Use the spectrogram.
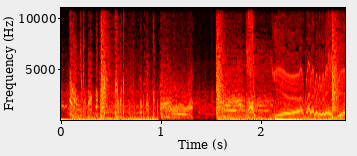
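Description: Turntable scratching over a steady, loud beat, with rapid back-and-forth sweeps in pitch. A brief near-silent gap interrupts it before the scratches and rhythm resume.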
